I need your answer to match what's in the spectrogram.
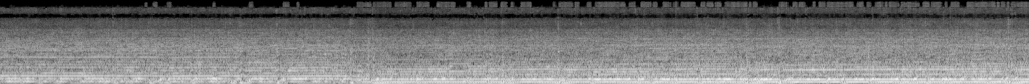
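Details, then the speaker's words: Vintage 3 hp two-stroke outboard buzzing along with an uneven beat, one side's spark dropping in and out now and then; intermittent misfire, owner suspects dirty ignition points (factory film) and plans to clean them. "So, I don't know if you could tell, but it's got a little bit of mist to it. It's like one of the spark one side is jumping in and out."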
